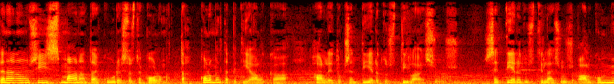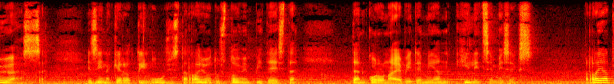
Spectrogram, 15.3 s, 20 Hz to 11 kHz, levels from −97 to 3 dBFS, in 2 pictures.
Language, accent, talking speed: Finnish, native, 90 wpm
